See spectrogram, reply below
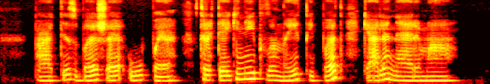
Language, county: Lithuanian, Vilnius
